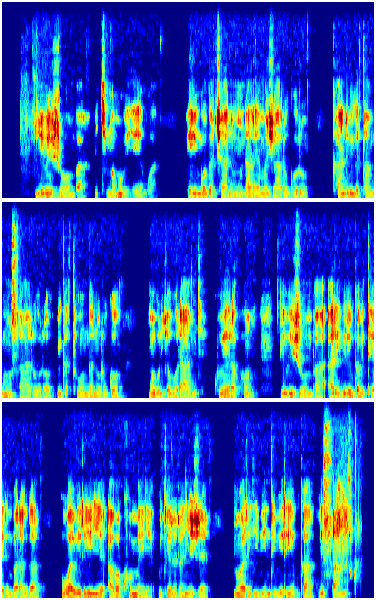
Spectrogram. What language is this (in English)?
Kinyarwanda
